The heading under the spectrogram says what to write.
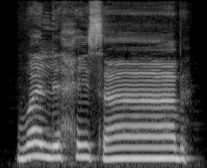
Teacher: الف پڑھا نہیں جائے گا، واو لگے گا سیدھا لام میں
